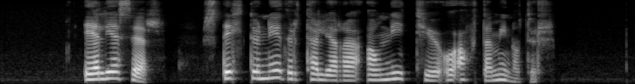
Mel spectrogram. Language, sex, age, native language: Icelandic, female, 40-49, Icelandic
